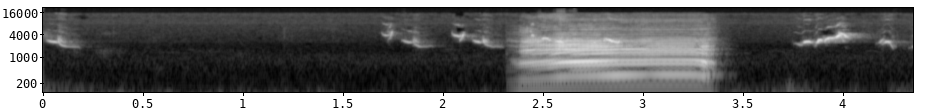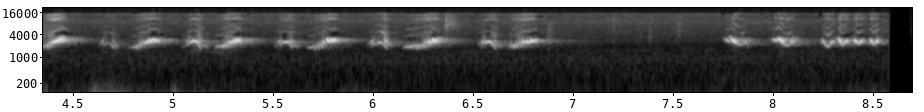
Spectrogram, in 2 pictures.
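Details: Cow foraging in a green meadow pasture gives one strong, even moo lasting about a second; afterwards small birds keep up quick, repeated high chirps in an otherwise quiet countryside setting.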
